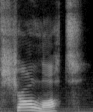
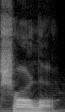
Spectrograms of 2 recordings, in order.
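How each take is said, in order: First: The final consonant is a clear T sound. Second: The final consonant sounds like a D. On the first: "instead of Charlotte" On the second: "A lot of T's are becoming D's"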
